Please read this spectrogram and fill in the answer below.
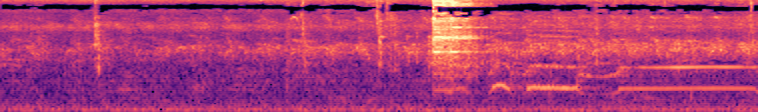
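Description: A rooster crows: a short loud harsh burst about two and a half seconds in, then a long held call that steps up in pitch partway through and carries on past the end. A steady insect drone sits underneath.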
